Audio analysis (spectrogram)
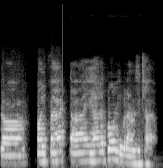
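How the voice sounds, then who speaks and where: A man's voice: a little high, normal speed, highs cut off. A middle-aged man from the United States introducing himself as a player, candid and easygoing. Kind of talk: casual self-introduction.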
